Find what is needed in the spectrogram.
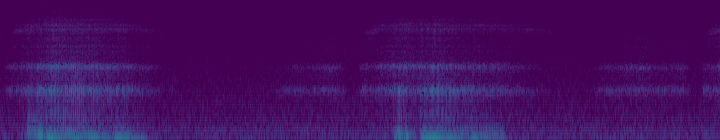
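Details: Real-time recording of a sleeping woman, no talking: two rattling snores on the in-breath, each followed by a quieter breath out, in a quiet room; snoring during sleep.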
